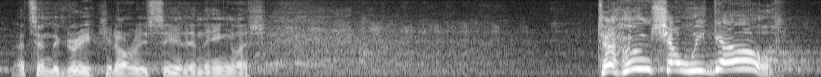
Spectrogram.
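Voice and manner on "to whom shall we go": high, slow pleading question; earnest Peter. Retold or imitated. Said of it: "Simon Peter had answered him".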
